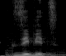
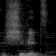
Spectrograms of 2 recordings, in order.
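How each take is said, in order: First: The name begins without an sh sound. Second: The name begins with an sh sound. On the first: The speaker calls it wrong. "We have a different uh, pronunciation for X" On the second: The speaker calls it right. "Sh at the beginning?"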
